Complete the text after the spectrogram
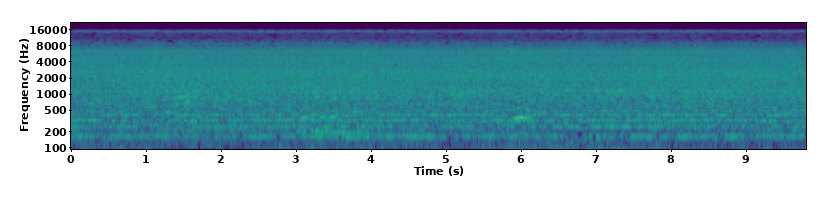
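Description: A refrigerated display case hums steadily.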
